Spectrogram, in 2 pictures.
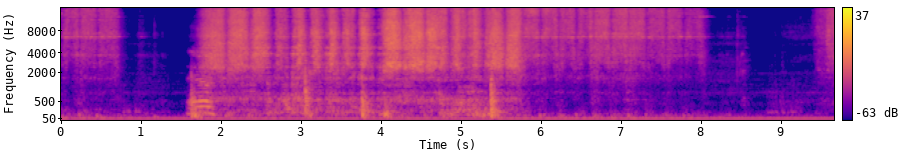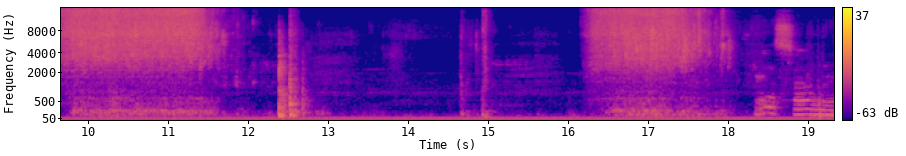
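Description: A steel blade rubbed back and forth on a wet sharpening stone to flatten it, loud gritty scraping strokes in three separate bursts, with running water rinsing between them and one brief spoken word.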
